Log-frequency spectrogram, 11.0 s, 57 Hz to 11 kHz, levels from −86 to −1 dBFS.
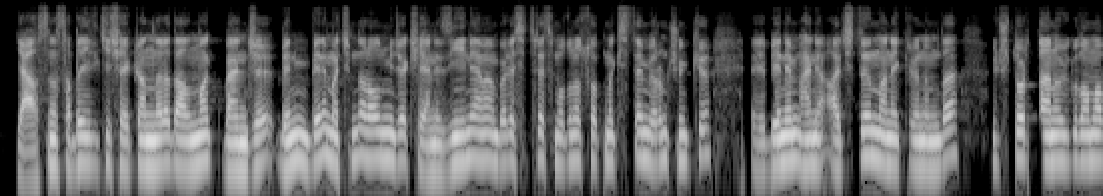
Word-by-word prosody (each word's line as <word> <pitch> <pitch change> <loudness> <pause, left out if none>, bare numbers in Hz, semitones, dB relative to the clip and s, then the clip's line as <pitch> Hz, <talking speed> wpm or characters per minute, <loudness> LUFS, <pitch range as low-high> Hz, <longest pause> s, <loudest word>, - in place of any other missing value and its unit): Ya, 95 - +3
aslında 135 +8 0
sabah 130 +2 -2
ilk 140 -1 -3
iş 140 -1 -2
ekranlara 130 +2 +2
dalmak 140 +3 +2
bence 120 +5 +2
benim 140 +2 +2
benim 155 +2 +2
açımdan 155 +5 -1
olmayacak 160 -2 0
şey. 115 -2 -1
Zihni 140 +7 +1
hemen 155 -2 0
böyle 145 +1 -2
stres 160 +1 -6
moduna 145 +2 -2
sokmak 145 0 -5
istemiyorum. 155 -2 -2
Çünkü, 150 +4 -5 0.4
eee, 120 -2 -7
benim, 145 +3 +4
hani, 135 0 +1
açtığım 155 +6 -1
an 145 -1 +3
ekranımda 130 +5 0 0.3
3-4 160 +2 -3
tane 150 -1 +4
uygulama 150 0 0
145 Hz, 165 wpm, -23 LUFS, 130-150 Hz, 0.4 s, benim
